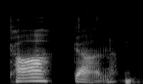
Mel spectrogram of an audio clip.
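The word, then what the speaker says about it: Kargaun: Pronounce it or spell? Both actually. Kargan.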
